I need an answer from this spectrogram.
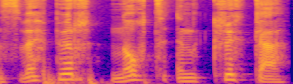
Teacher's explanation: for the formerly voiceless plosives, their gemination manifests as pre-aspiration, which is exactly what it sounds like- aspiration before the consonant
